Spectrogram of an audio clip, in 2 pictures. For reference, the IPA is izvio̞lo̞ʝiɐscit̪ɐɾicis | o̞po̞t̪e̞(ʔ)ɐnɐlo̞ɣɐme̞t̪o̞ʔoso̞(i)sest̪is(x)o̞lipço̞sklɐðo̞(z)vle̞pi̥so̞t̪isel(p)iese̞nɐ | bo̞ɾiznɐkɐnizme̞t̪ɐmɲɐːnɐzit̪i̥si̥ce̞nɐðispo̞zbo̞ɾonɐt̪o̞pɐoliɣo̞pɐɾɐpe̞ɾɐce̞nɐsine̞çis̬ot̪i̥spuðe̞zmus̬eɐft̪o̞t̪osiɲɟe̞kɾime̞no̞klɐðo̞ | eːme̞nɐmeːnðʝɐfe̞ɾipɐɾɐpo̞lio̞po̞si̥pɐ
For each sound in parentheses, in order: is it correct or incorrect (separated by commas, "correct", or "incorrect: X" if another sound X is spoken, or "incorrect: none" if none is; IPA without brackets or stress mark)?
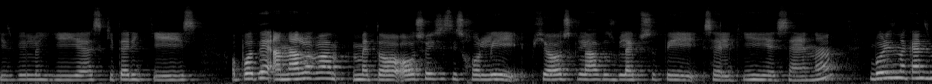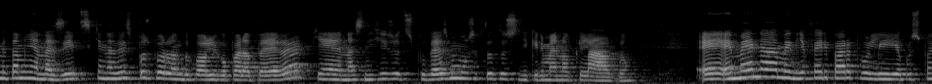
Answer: correct, correct, correct, correct, incorrect: c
